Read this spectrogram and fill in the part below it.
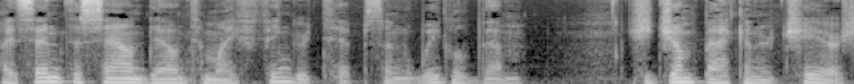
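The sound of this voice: The recording consists of an unforced reading voice.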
